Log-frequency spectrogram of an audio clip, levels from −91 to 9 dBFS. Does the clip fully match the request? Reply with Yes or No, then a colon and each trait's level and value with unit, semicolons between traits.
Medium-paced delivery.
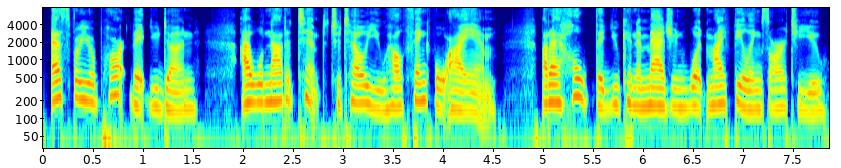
No: fast, 235 wpm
